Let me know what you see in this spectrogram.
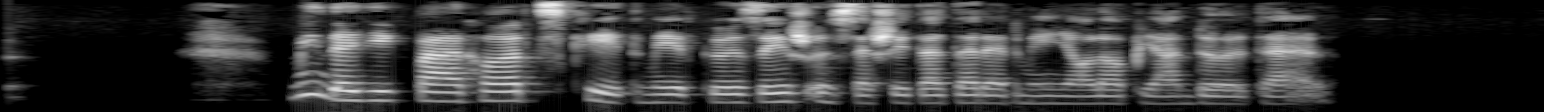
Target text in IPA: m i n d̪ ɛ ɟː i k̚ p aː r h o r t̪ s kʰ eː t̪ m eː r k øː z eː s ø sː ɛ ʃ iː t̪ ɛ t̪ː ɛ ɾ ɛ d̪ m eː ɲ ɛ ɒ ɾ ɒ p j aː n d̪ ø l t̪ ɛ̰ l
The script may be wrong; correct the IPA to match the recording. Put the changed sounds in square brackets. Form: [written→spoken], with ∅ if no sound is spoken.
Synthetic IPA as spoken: m i n d̪ ɛ ɟː i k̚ p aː r h [o→ɒ] r t̪ s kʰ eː t̪ m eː r k øː z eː [s→ʃ] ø sː ɛ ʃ iː t̪ ɛ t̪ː ɛ ɾ ɛ d̪ m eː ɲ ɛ ɒ [ɾ→l] ɒ p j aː n d̪ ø l t̪ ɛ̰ l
